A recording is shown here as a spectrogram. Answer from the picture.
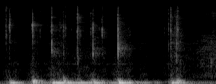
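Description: Typing on a computer keyboard: an irregular run of quick keystrokes as a word is typed.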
